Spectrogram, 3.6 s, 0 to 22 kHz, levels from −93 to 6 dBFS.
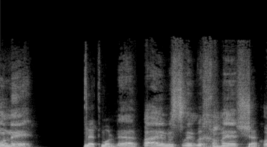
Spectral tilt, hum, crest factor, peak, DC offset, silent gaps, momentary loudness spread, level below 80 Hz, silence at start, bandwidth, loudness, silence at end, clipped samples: -4.5 dB/octave; none; 14 dB; -12 dBFS; under 0.1%; 0.77-1.10 s; 4 LU; -46 dBFS; 0 s; 16.5 kHz; -25 LUFS; 0 s; under 0.1%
